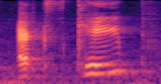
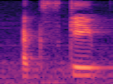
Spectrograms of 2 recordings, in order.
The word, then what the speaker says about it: escape: she says propaganda yeah and she doesn't say escape she says x cape or like something like that i i know she mispronounces yeah like escape yeah it's like escape the danger escape like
